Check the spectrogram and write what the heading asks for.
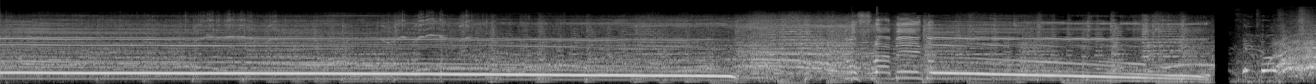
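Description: A football commentator's long drawn-out goal shout, held on one slowly falling note for about nine seconds, then after a short break a second long held note that sinks in pitch to the end.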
